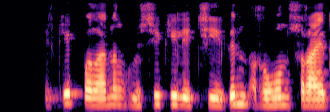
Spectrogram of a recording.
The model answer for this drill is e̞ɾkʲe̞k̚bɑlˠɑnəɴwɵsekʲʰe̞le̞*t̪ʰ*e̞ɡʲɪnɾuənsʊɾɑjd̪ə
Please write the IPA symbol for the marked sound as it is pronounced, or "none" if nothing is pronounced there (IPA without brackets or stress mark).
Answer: t̪ʰ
